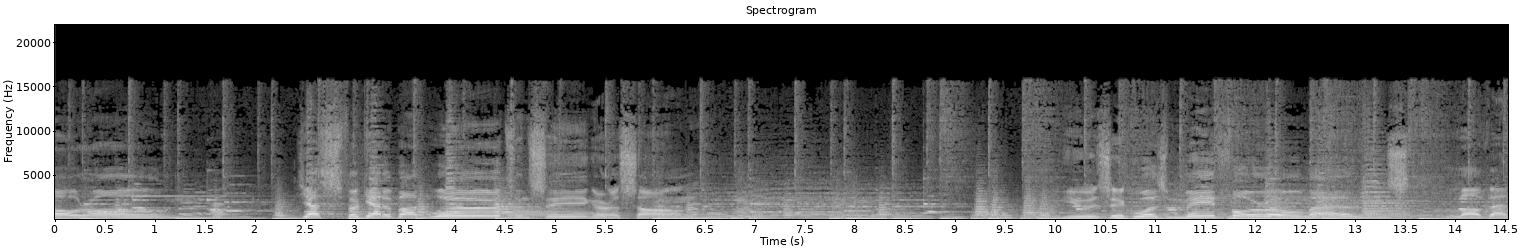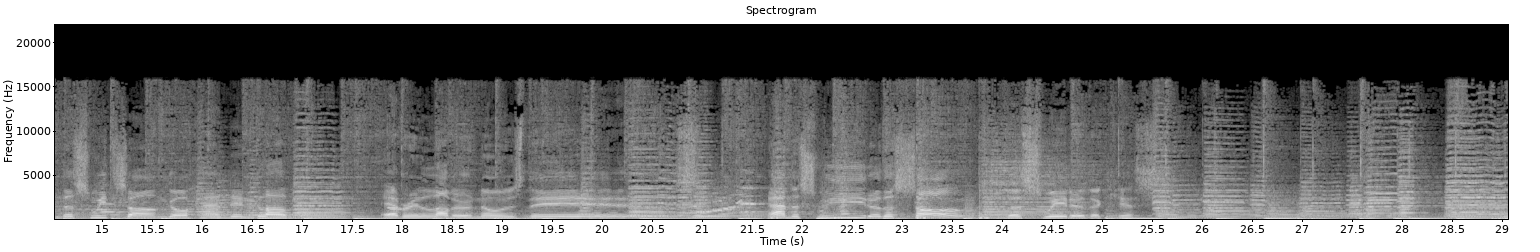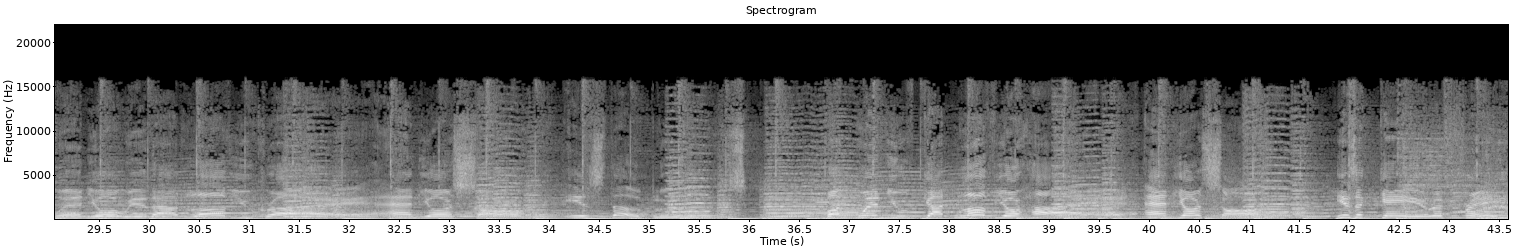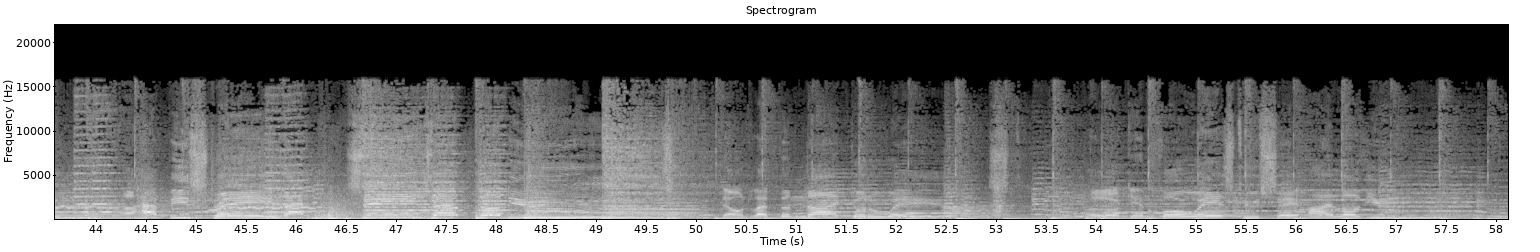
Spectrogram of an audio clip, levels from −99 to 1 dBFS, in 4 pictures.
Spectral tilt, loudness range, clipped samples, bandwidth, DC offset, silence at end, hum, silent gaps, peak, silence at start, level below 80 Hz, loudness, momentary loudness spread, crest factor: -4.5 dB/octave; 8 LU; under 0.1%; 16.5 kHz; under 0.1%; 0 s; none; none; 0 dBFS; 0 s; -26 dBFS; -16 LUFS; 10 LU; 16 dB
